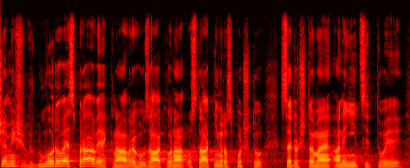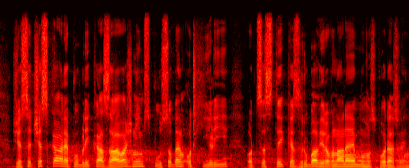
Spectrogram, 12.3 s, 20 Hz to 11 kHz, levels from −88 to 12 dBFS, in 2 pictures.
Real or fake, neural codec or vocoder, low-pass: real; none; 9.9 kHz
